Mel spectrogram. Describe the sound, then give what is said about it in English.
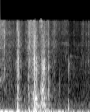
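A brief riffle of a stack of cards being shuffled again, a quick burst of crisp papery flutters, followed by a few softer taps as the stack settles. “I'm going to shuffle these again and find our last one that we're gonna go out on.”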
